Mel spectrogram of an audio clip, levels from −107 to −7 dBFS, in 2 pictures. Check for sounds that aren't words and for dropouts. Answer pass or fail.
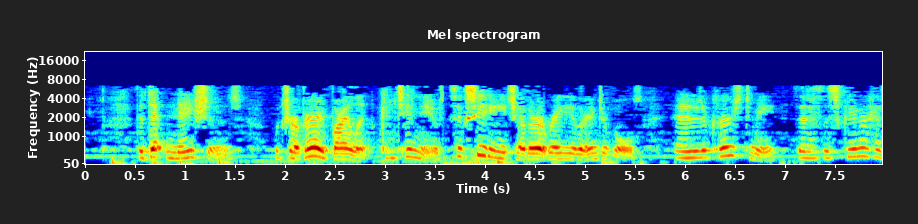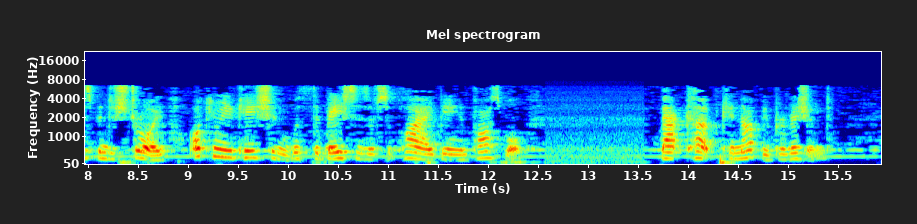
pass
